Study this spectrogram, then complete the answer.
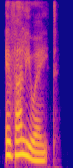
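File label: TRAP, words, British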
